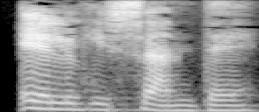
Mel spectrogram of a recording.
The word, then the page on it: el guisante: espanhol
